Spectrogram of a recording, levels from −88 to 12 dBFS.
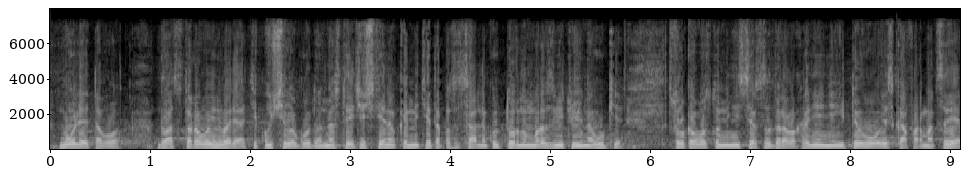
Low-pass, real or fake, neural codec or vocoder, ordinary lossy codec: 7.2 kHz; fake; codec, 16 kHz, 8 kbps, FreqCodec, larger model; AAC, 48 kbps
